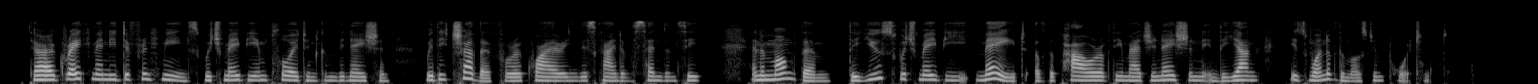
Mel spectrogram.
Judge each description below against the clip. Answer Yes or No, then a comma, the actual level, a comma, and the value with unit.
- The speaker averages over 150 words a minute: Yes, average, 180 wpm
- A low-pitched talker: No, high, 190 Hz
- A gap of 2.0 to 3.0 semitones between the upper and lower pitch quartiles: No, average, 3.4 semitones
